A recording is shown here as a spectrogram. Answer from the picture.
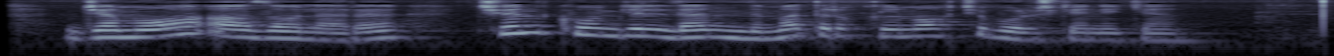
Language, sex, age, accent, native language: Uzbek, female, 25-34, Navoiy, Uzbek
